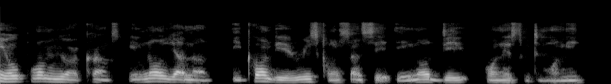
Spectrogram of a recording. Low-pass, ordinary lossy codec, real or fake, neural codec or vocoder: 7.2 kHz; none; fake; codec, 16 kHz, 2 kbps, FreqCodec, larger model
